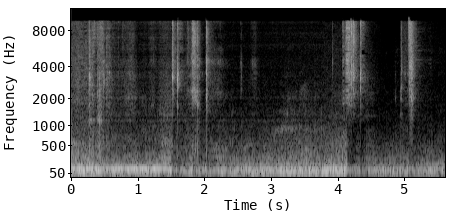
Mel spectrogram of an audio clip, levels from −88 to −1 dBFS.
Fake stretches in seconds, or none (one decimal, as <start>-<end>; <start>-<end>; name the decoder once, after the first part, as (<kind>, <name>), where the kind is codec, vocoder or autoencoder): 0.4-3.8 (codec, HILCodec)

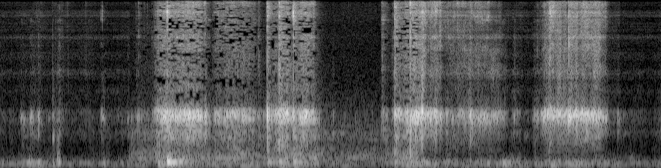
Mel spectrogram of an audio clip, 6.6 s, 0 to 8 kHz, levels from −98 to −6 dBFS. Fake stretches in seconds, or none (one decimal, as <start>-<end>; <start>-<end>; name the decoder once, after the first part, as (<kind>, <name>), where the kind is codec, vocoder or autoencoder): 0.0-1.3 (codec, HILCodec); 4.2-6.6

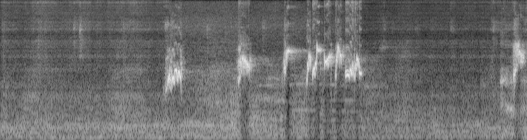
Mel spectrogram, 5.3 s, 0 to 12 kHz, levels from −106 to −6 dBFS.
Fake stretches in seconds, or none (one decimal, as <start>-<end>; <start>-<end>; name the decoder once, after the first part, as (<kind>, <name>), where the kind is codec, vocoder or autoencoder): 0.0-1.7 (codec, HILCodec); 3.6-5.3

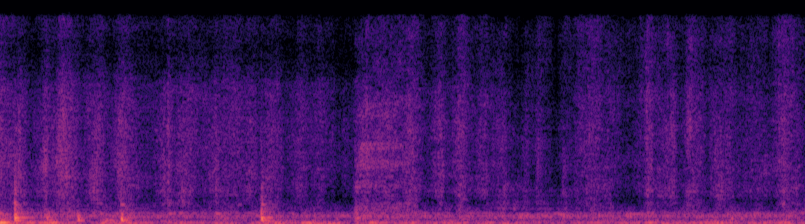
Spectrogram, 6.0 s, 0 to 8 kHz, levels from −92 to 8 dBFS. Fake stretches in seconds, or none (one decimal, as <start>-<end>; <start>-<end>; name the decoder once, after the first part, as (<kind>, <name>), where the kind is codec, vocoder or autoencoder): 3.7-4.3 (codec, HILCodec)

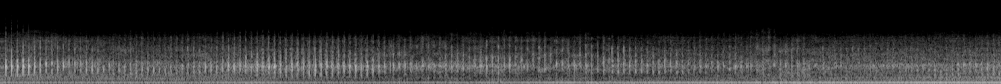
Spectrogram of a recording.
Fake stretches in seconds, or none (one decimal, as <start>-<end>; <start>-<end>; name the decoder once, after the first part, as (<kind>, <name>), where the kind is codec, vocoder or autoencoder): 3.9-6.1 (codec, HILCodec); 7.5-8.2

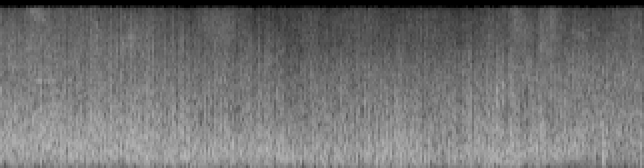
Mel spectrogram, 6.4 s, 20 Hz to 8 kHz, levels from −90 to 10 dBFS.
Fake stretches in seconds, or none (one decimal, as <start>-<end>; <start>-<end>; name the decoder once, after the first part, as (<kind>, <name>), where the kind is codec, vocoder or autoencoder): 4.9-5.7 (codec, HILCodec)

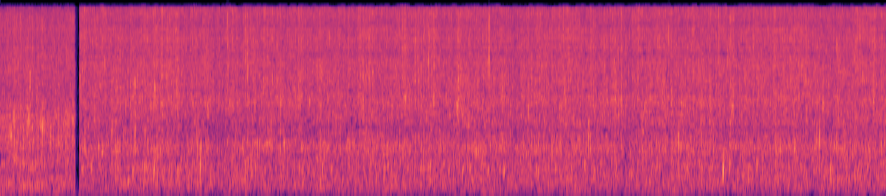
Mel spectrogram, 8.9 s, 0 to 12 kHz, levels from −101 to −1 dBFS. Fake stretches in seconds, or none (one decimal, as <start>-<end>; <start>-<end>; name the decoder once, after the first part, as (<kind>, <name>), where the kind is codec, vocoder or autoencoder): none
